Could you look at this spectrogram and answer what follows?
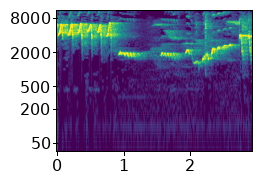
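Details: White-rumped shama singing with mimicked house sparrow, fighting lovebird, kapas tembak and cililin calls. A rapid high trill opens, then drawn-out whistles that rise in pitch, and a sharp high note at the end.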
